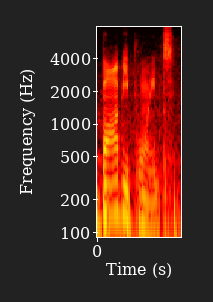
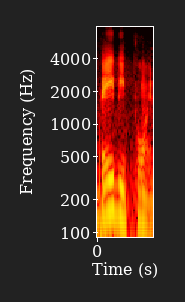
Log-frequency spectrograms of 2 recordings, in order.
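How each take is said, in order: First: The first word is said like 'bobby'. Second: The first word is said like 'baby'. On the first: The speaker calls it right. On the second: The speaker calls it wrong.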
